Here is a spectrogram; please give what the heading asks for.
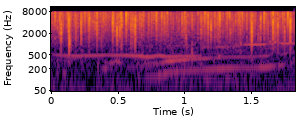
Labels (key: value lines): label: biophony
recorder: SoundTrap 300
